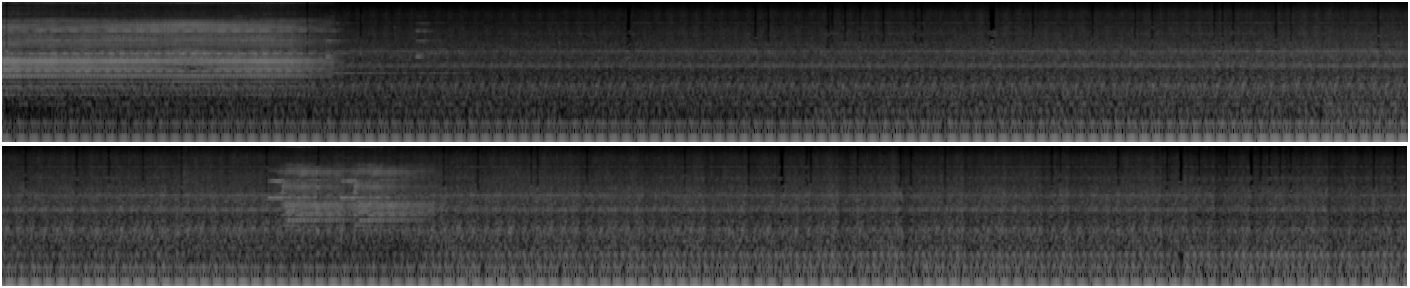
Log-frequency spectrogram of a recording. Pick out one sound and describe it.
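Diesel locomotives rumble as they approach and pass, pulling a freight train.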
